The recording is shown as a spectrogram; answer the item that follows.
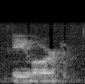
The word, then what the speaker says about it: Aelar: Alar. – Spell that. – A-E-L-A-R. – A-E-L-A-R.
